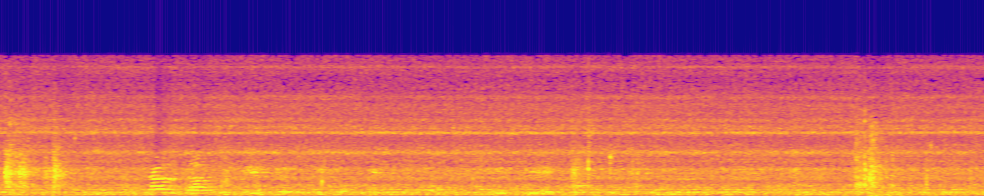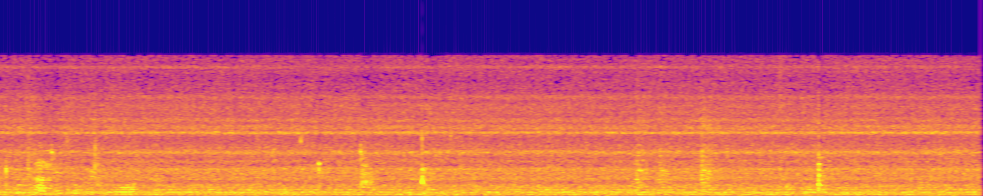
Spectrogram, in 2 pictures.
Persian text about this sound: سیب زمینی من این بار داره سرخ میشه، هیچ کاری باش ندارم.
